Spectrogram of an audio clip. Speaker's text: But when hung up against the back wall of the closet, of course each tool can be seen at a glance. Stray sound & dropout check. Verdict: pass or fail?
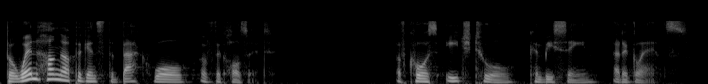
pass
